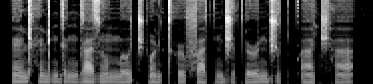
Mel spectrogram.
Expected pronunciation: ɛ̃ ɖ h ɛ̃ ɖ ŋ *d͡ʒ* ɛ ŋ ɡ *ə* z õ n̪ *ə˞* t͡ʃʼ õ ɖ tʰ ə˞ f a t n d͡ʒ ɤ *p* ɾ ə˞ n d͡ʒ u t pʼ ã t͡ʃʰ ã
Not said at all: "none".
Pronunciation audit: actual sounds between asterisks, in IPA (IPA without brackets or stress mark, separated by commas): ɡ, a, ɤ, t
